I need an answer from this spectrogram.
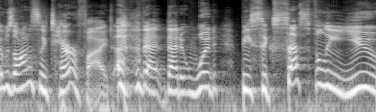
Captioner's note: laugh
